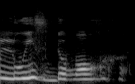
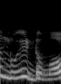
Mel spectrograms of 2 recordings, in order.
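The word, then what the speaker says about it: Louis Dumont: सीओ टी लुई इसको लुईस डुमो मतलब pronunciation में आ रही है। आपको जैसे प्रोनाउंस करना है करिए। इसको लुई डुमो पढ़ते हैं।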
